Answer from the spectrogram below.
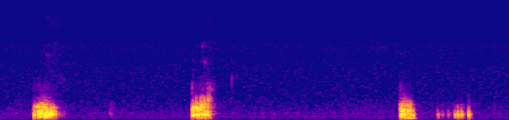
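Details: Stomach growling recorded with an iPhone microphone: short, low gurgling growls from the belly, three single rumbles then a quick burst of small gurgles in near silence; normal bowel sounds (borborygmi).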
